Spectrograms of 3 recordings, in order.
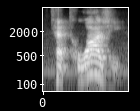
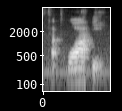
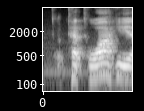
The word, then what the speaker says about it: Tatuaje: I was first looking into cigars, I was pronouncing this Tatuaje. And I know that a lot of people end up calling them tats because they don't want to try to pronounce it, but apparently it is Tatuaje.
